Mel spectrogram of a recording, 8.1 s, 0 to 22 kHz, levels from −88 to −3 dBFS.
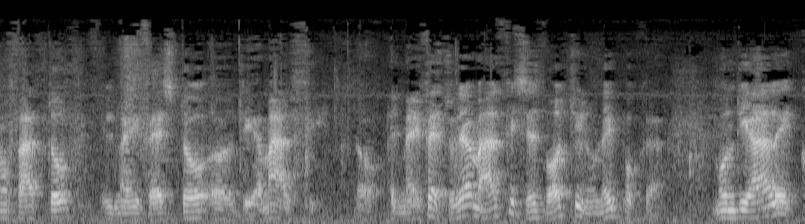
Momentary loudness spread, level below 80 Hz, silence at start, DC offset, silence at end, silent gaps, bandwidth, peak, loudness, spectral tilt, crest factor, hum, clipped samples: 16 LU; -50 dBFS; 0 s; under 0.1%; 0 s; none; 15.5 kHz; -6 dBFS; -23 LUFS; -3.5 dB/octave; 20 dB; none; under 0.1%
